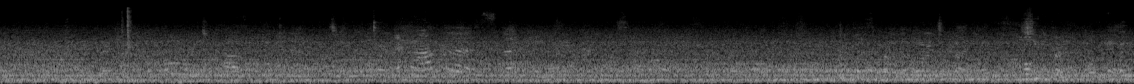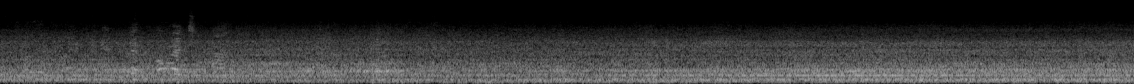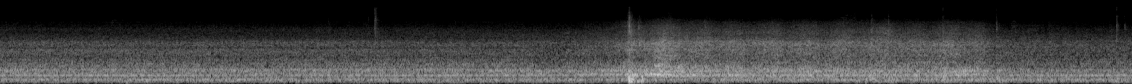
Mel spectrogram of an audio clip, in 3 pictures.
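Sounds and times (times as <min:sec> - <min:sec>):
constant train whine: 0:00.0 - 0:34.0
train wheels rumbling on track: 0:00.0 - 0:34.0
rushing air: 0:28.4 - 0:33.6
loud thump: 0:28.9 - 0:29.2.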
